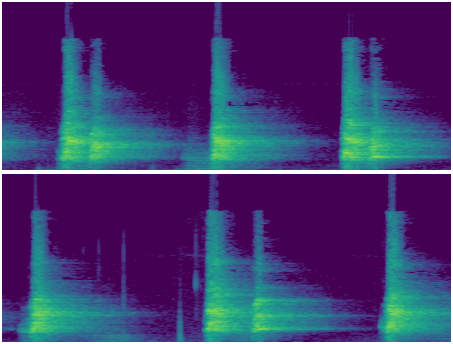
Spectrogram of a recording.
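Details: Shih Tzu named Chocolate guarding its territory against dog actors on television, barking at the screen: six sharp, harsh barks, some doubled, spaced roughly every one and a half seconds, loud and insistent with short silences between.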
